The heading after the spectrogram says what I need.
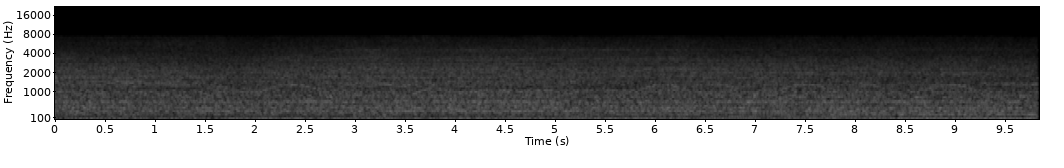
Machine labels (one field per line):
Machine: fan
